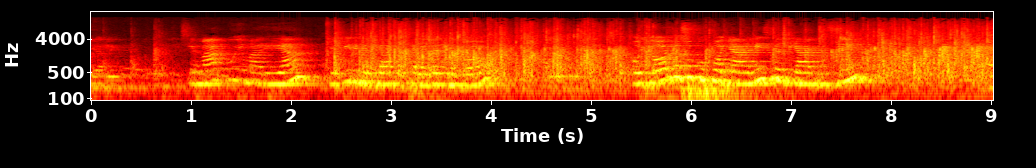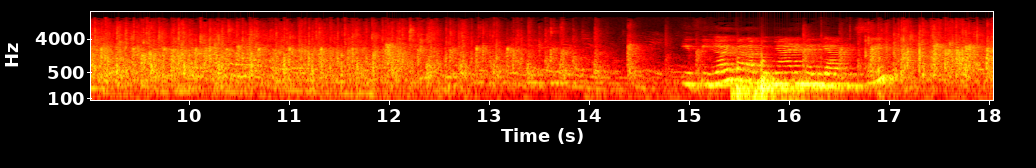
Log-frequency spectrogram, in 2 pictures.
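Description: A group of young children sings together in short bursts.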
